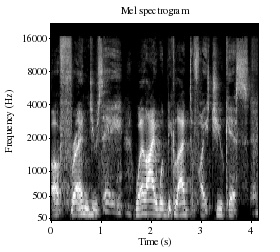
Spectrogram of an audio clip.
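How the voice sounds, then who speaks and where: A growling, menacing put-on character voice at a low-to-middle pitch and a fairly slow pace, over light background noise. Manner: gruff, menacing.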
